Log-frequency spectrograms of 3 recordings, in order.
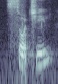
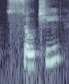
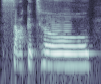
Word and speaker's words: Xochitl: Now, how do you say it in English? I usually do Sochi. How do I spell it out phonetically? I'll put that down as well because, it's just faster, easier, just go Sochi instead of like, what? Huh? I've gotten so many different pronunciations. Sakato, Chochi, Montezuma.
